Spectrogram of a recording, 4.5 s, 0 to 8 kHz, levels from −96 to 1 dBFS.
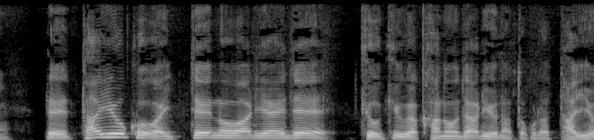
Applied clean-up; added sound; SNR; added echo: neural mask model Resemble Enhance denoiser.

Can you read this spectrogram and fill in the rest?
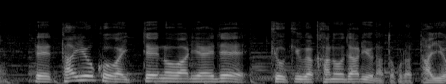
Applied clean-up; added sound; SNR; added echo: none; none; none; none.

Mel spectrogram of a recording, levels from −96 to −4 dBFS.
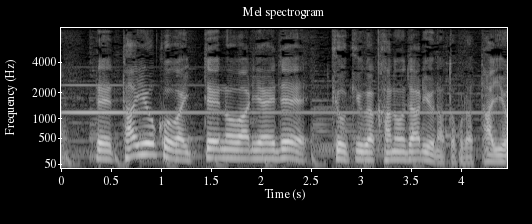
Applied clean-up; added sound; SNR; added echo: none; Wind instrument, woodwind instrument; 13 dB; none.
